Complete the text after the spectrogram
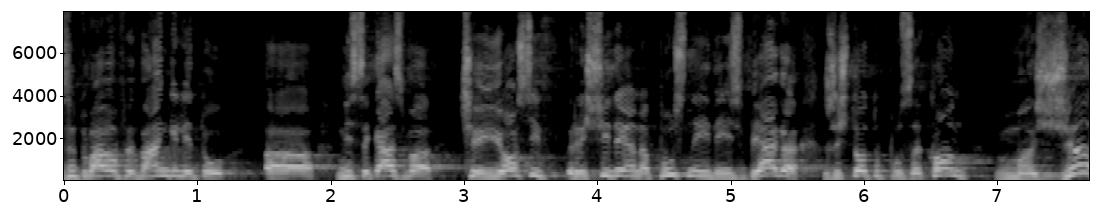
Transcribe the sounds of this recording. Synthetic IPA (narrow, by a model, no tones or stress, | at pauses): zɐt̪ovavɐfɛvaŋɡ̟ʲɛliɛt̪o | nisɛkazvət͡ʃɛjɔsifɾɛʃid̪ɐjɐnɐpusnɛid̪ɐizbjaɡəzɐʃt̪ɔt̪opozɐkɔn | mɐʒə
